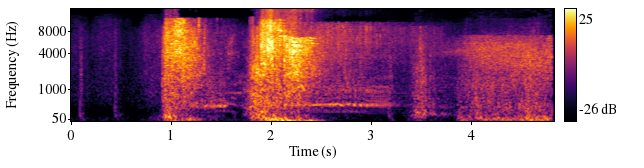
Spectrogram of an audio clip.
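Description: A sword swings and strikes with a sharp thud.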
